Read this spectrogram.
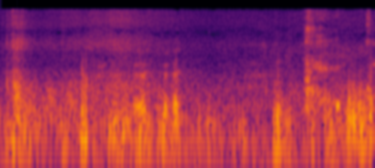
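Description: A young girl splashes through shallow water.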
